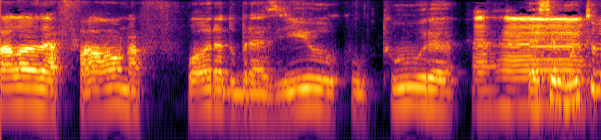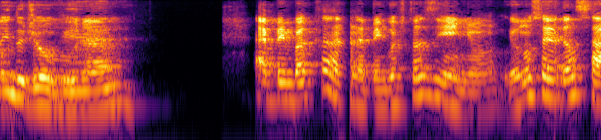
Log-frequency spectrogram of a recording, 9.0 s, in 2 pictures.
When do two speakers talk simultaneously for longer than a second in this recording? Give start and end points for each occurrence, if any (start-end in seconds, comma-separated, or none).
3.9-5.2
